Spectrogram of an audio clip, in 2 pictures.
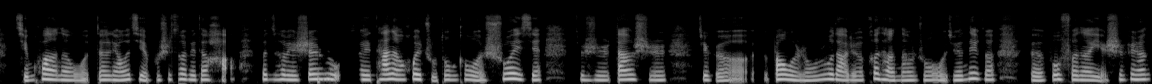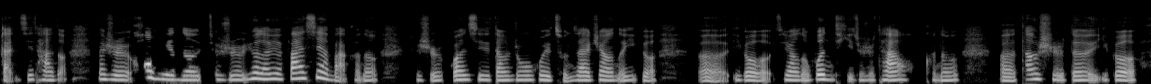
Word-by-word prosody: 情 180 +1 -3
况 225 0 +4
呢 205 -1 +2
我 - - -2
的 210 +1 0
了 205 +1 +2
解 220 -3 -1
不 205 +2 -8
是 225 - -7
特 240 +1 0
别 215 - 0
地 215 0 0
好， 255 +4 -5 0.2
问 230 -1 0
得 220 - -5
特 225 - +2
别 215 -1 +3
深 235 +3 +2
入。 245 -2 +1
所 225 - -1
以 - - +2
她 235 +2 +3
呢 235 -2 +3
会 235 +1 +4
主 190 -7 -7
动 210 +4 -3
跟 220 0 -3
我 195 -2 +1
说 255 +5 +2
一 250 - +4
些 210 -2 -2 0.3
就 210 - -6
是 200 0 -2
当 220 +1 +3
时 205 -2 -3 0.3
这 210 - -2
个 185 -2 -3 0.2
帮 230 0 +6
我 215 -2 +3
融 190 +1 -1
入 240 +2 +2
到 210 -4 +2
这 200 - -1
个 195 - -2
课 260 - 0
堂 200 -4 +1
当 195 +1 -1
中， 200 0 -3
我 195 - -1
觉 200 - -4
得 205 - +3
那 265 +5 +1
个， 220 -3 -2 0.3
呃， 185 -2 +1
部 225 +3 0
分 215 -2 -1
呢 200 -1 +2
也 180 -2 -2
是 220 - -5
非 235 +2 -2
常 230 +1 +1
感 190 -2 -2
激 220 +1 -4
她 200 -2 0
的。 200 - -7 0.3
但 240 - 0
是 210 -3 +2
后 320 - +5
面 230 -6 +1
呢， 205 0 +3
就 220 - -7
是 210 0 -1
越 265 +3 +4
来 245 -1 +5
越 255 -1 +3
发 260 +3 +5
现 280 -2 +2
吧， - - -1
可 - - -7
能 190 +1 -2 0.4
就 200 - -8
是 195 -1 -3
关 210 +2 +2
系 215 -1 -2
当 195 0 +1
中 205 0 0
会 205 -1 +2
存 170 -4 -5
在 195 0 +3
这 205 +2 -1
样 190 -1 +3
的 - - 0
一 200 - -3
个， - - -2 0.4
呃， - - -1
一 205 - -5
个 190 -2 +2
这 220 - -2
样 200 -1 +4
的 - - +1
问 230 -2 +6
题， 210 - -8
就 195 -1 -5
是 200 0 -3
她 200 +1 +3 0.2
可 205 - -8
能， 190 +2 0 0.4
呃， 175 -2 +1
当 230 +4 +1
时 220 -3 -2
的 195 +1 +2
一 - - -6
个， 205 -2 +3
210 Hz, 295 characters per minute, -24 LUFS, 200-230 Hz, 0.4 s, 帮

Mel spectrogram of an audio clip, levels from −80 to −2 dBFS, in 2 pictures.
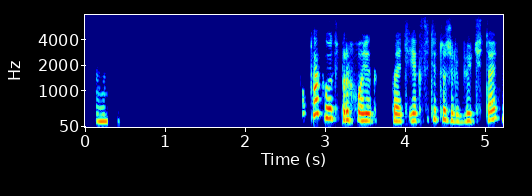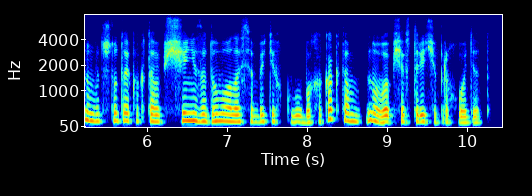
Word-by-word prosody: Мгм. 180 0 0 2.4
А - - -14
как 380 +1 +5
вот 260 -1 +6
проходят 205 -4 +6 0.2
кстати, 185 0 +1
я, 195 - +5
кстати, 240 - -7
тоже 230 -4 +1
люблю 180 +3 -2
читать, 225 +5 -1
но 215 -4 +1
вот 185 -1 -5
что-то 200 +1 -3
я 195 - -1
как-то 185 0 -3
вообще 175 +4 0
не 205 -1 +4
задумывалась 180 -1 +1
об 165 0 -6
этих 175 0 -6
клубах. 160 -1 -5
А - - -11
как 245 0 0
там, 185 -5 -2
ну, 200 -4 0
вообще 165 +1 +1
встречи 175 +1 -3
проходят? 150 - -6
185 Hz, 165 wpm, -24 LUFS, 175-205 Hz, 2.4 s, вот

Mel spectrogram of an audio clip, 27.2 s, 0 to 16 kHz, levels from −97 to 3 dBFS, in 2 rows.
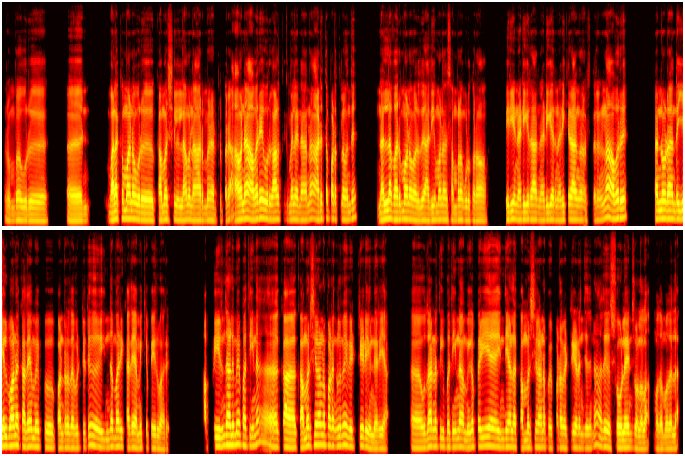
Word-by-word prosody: ரொம்ப 105 +3 -6 0.2
ஒரு 105 0 -2 0.8
அன் 100 +1 0 0.5
வழக்கமான 135 +2 +3
ஒரு 115 -1 +2 0.3
கமர்ஷியல் 120 +1 0
இல்லாம 115 +2 +1
நார்மலா 110 +1 0
எடுத்திருப்பாரு. 100 - -7
ஆனா, 125 +4 +5
அவரே 135 +4 +3
ஒரு 125 - -1
காலத்துக்கு 125 0 -1
மேல 125 -1 +1
என்னன்னா, 115 +4 -1
அடுத்த 130 +2 -1
படத்துல 125 -1 -2
வந்து 135 +4 -4 0.6
நல்ல 130 +4 +5
வருமானம் 125 -1 +2
வருது, 110 +1 -1
அதிகமான 115 +2 -2
சம்பளம் 110 +1 -2
குடுக்குறோம், 105 -1 -3 0.4
பெரிய 125 +2 +2
நடிகரா 120 0 +1
நடிகர் 115 0 -1
நடிக்கிறாருங்கிற 115 -1 +1
பட்சத்துலனா, 120 +10 -1
அவரு 145 +2 +3 0.7
தன்னோட 135 +1 +3
அந்த 130 - 0
இயல்பான 150 +2 +4
கதையமைப்பு 135 -2 0 0.2
பண்றத 120 0 0
விட்டுட்டு, 125 +7 -5 0.3
இந்த 135 +3 0
மாரி 140 -1 +2
கதை 120 0 +2
அமைக்க 120 0 -7
போயிருவாரு. 100 -4 -3 0.7
அப்படி 145 - -5
இருந்தாலுமே 165 +3 +3
பாத்தீங்கன்னா, 150 +1 -2 0.5
க - - +1 0.3
கமர்ஷியலான 160 +5 +2
படங்களுமே 150 +2 0
வெற்றியடையும் 130 -6 0
நெறையா. 105 0 -1 0.5
அ - - 0 0.2
உதாரணத்துக்கு 140 0 0
பாத்தீங்கன்னா, 130 +1 0
மிகப்பெரிய 140 +3 +1 0.3
இந்தியாவுல 130 0 +1
கமர்ஷியலான 125 +1 -1
ப 110 - -4
படம் 115 0 -1
வெற்றி 115 +2 -1
அடைஞ்சதுனா, 115 +7 -4
அது 135 -1 +1 0.2
சோலேன்னு 120 -1 +2
சொல்லலாம் 100 0 -1
மொத 100 - -2
மொதல்ல. 105 +1 -2
120 Hz, 140 wpm, -22 LUFS, 115-135 Hz, 0.8 s, ஆனா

